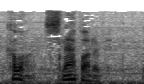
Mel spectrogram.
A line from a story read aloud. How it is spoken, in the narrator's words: Utina muttered out of the side of her mouth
